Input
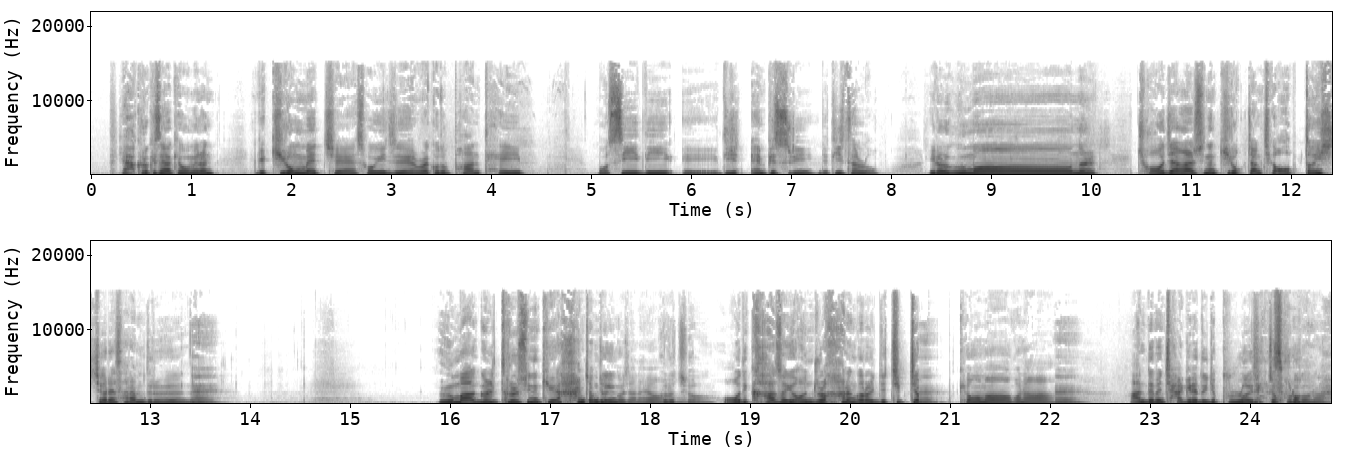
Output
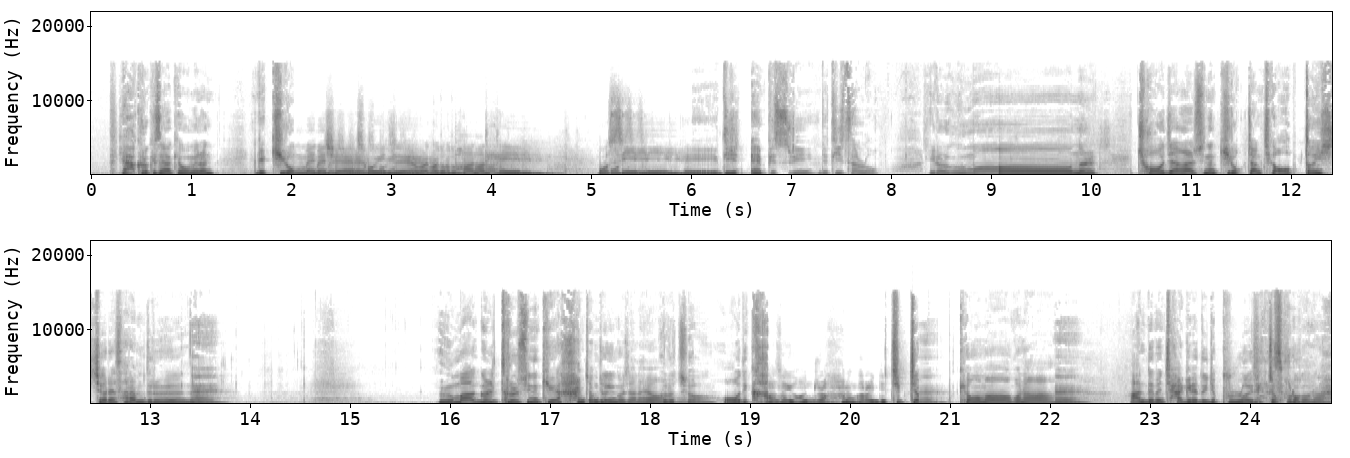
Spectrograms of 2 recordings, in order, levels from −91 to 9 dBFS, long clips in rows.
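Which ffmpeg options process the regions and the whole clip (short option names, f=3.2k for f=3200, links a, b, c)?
-filter_complex "[0:a]asettb=1/sr,asplit=3[a][b][c];[a]atrim=end=2.024[d];[b]atrim=start=2.02:end=6.01,asetpts=PTS-STARTPTS,afade=t=in:d=0.004:c=qsin,afade=t=out:st=3.986:d=0.004:c=qsin,highpass=100,lowpass=3.1k,asplit=5[e][f][g][h][i];[f]adelay=109,afreqshift=-71,volume=-6dB[j];[g]adelay=218,afreqshift=-142,volume=-16.2dB[k];[h]adelay=327,afreqshift=-213,volume=-26.3dB[l];[i]adelay=436,afreqshift=-284,volume=-36.5dB[m];[e][j][k][l][m]amix=inputs=5:normalize=0,atrim=end_sample=175959,acompressor=threshold=-24dB:ratio=6:attack=3.2:release=140:knee=1:detection=peak[n];[c]atrim=start=6.006[o];[d][n]acrossfade=d=0.004:c1=hsin:c2=qsin[p];[p][o]acrossfade=d=0.004:c1=qsin:c2=hsin,asettb=1/sr,asplit=3[q][r][s];[q]atrim=end=6.694[t];[r]atrim=start=6.69:end=9.08,asetpts=PTS-STARTPTS,afade=t=in:d=0.004:c=qsin,afade=t=out:st=2.386:d=0.004:c=qsin,highpass=f=620:p=1,aemphasis=mode=production:type=cd,acompressor=threshold=-45dB:ratio=2.5:attack=3.2:release=140:knee=1:detection=peak[u];[s]atrim=start=9.076[v];[t][u]acrossfade=d=0.004:c1=hsin:c2=qsin[w];[w][v]acrossfade=d=0.004:c1=qsin:c2=hsin,asettb=1/sr,asplit=3[x][y][z];[x]atrim=end=19.174[aa];[y]atrim=start=19.17:end=20.35,asetpts=PTS-STARTPTS,afade=t=in:d=0.004:c=qsin,afade=t=out:st=1.176:d=0.004:c=qsin,asplit=3[ab][ac][ad];[ab]bandpass=f=300:t=q:w=8,volume=0dB[ae];[ac]bandpass=f=870:t=q:w=8,volume=-6dB[af];[ad]bandpass=f=2.24k:t=q:w=8,volume=-9dB[ag];[ae][af][ag]amix=inputs=3:normalize=0,lowshelf=f=220:g=10.5[ah];[z]atrim=start=20.346[ai];[aa][ah]acrossfade=d=0.004:c1=hsin:c2=qsin[aj];[aj][ai]acrossfade=d=0.004:c1=qsin:c2=hsin,asubboost=boost=6:cutoff=54,acompressor=threshold=-28dB:ratio=6"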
